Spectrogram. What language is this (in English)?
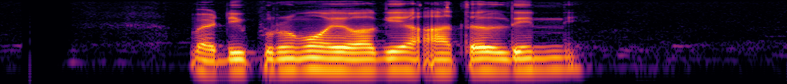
Sinhala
